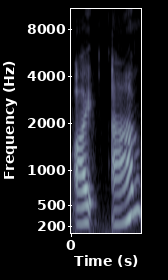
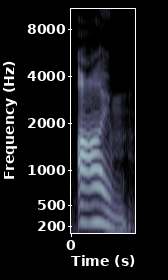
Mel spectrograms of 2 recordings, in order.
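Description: First: It is said as two separate full words. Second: It is said as one contracted syllable.

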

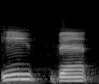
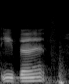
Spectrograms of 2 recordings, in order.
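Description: First: It is said in an unusual, imitated pronunciation. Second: It is said in the ordinary, standard pronunciation. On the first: It copies how someone else says the word. The speaker calls it wrong. "like Tisha says" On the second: It is the usual way to say the word. The speaker calls it right. "not event"

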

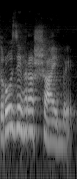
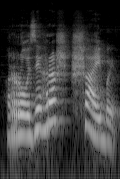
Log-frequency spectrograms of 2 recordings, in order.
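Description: First: The two sh sounds merge into one. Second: A tiny break separates the two sh sounds. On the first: The speaker calls it wrong. "Якщо ви не будете зберігати цей люфт між словами, буде якесь таке поєднання" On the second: The speaker calls it right. "Люфт"

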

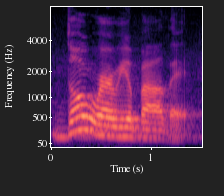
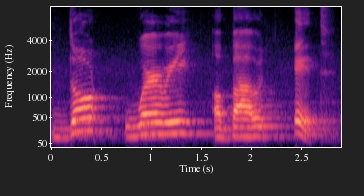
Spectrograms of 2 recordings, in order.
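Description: First: The words are run together at natural speed. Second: Each word is said separately and carefully. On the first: "But now I'm going to say it normally" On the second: "I say the word individually because I want you to listen to its pronunciation"

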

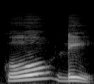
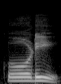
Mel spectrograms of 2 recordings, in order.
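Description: First: The two syllables are said apart, separately. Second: The two syllables are blended into one word. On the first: "ఈ రెండు పదాలని" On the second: "కలిపి మనం కోడి అని రాయొచ్చు"

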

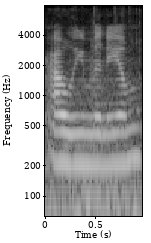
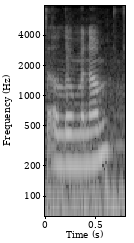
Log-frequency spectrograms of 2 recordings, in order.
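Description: First: The word is said with five syllables, ending in -nium. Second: The word is said with four syllables, ending in -num. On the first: "Or aluminium" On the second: "Like this aluminum"

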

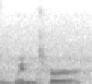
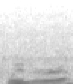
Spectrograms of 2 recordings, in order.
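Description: First: The t sound in the middle is pronounced. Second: The t sound in the middle is dropped. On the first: The speaker calls it right. "it's actually pronounced winter" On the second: The speaker calls it wrong. "not winter, like a lot of people say"

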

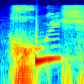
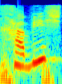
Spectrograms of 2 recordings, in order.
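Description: First: A u sound follows the h. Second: An a and v sound follow the h. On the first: "Huiş veya haviş diye okumuyoruz" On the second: "Huiş veya haviş diye okumuyoruz"

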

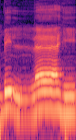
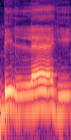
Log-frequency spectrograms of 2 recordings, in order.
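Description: The two takes are said the same way.

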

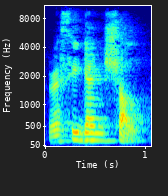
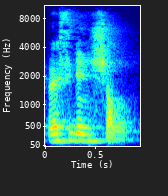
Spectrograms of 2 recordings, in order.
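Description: No difference in how they are said.

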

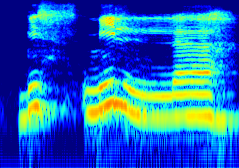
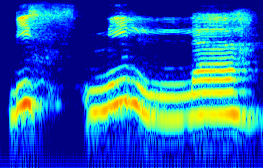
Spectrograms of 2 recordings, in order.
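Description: The two takes are said the same way.

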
